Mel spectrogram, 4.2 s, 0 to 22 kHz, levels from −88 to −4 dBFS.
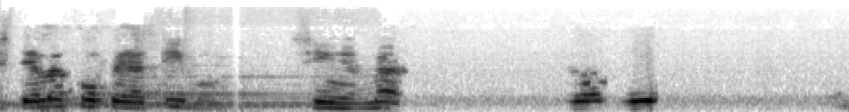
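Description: From 0.09 to 0.57 s the speech dips slightly, by about 5 dB at most and for roughly 0.3 s in total. This is speech suppressed in double talk, likely because the echo canceller ducked the near talker while the far end was also active. Inside that stretch, from 0.2 to 0.27 s, a faint second voice can be heard about 25 dB below the speech. That is the other side's voice leaking through, likely the part of the loudspeaker signal that the canceller failed to subtract.

At 1.15 to 1.21 s there is a brief smear where the sound is stretched rather than heard cleanly. This is short concealed packet loss. About 40 ms of audio never arrived, and the decoder patched 35 ms of it by extending the preceding sound before rejoining the real signal.

From 1.97 to 3.70 s the speech is pulled down much harder, by about 25 dB at its deepest, and the ducking covers around 1.5 s. This is the same speech suppression in double talk. 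The canceller likely treated the overlapping talk as echo and attenuated the wanted speech along with it.

Between 3.98 and 4.16 s the room tone sinks by about 13 dB for roughly 150 ms, then comes back. This is background gated by the echo canceller, which clamped the microphone while the loudspeaker was playing and released it shortly after.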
